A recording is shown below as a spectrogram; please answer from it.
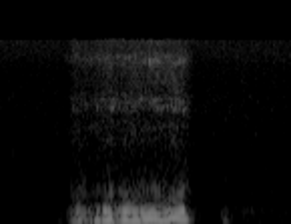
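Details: Boxer puppy, sleepy, snoring indoors: one loud, low, rumbling snore of about one second with a steady buzzing tone, then quiet.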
